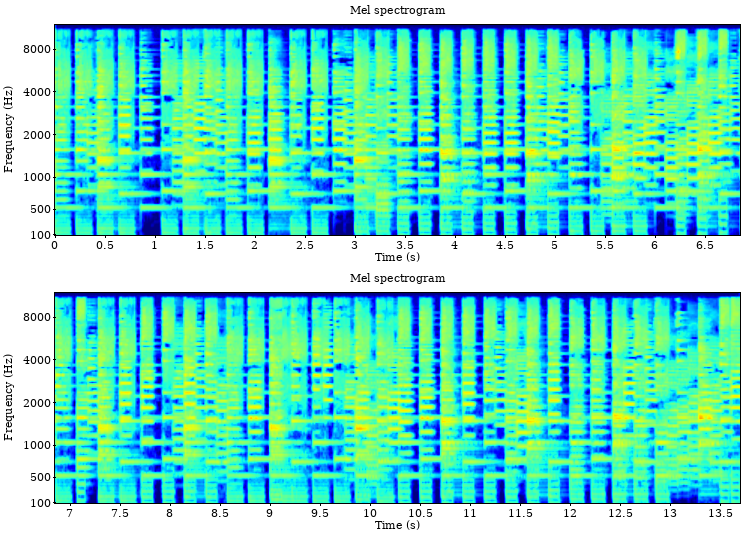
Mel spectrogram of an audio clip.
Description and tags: whats that smelly feindly noize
